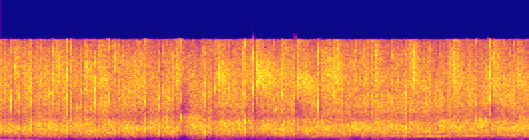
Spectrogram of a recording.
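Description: Enthusiastic audience applause at a civic event in Amsterdam, a full, continuous wash of clapping from many hands, loud and unbroken apart from a brief dip.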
